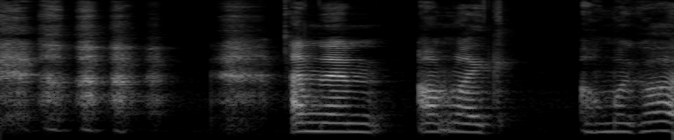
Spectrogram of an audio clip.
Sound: imitates crying

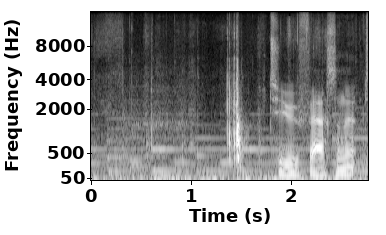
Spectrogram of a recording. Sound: snapping

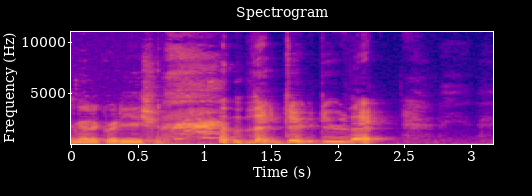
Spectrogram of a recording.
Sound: brent laughs

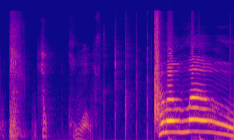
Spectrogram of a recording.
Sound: frustrated farts; clapping

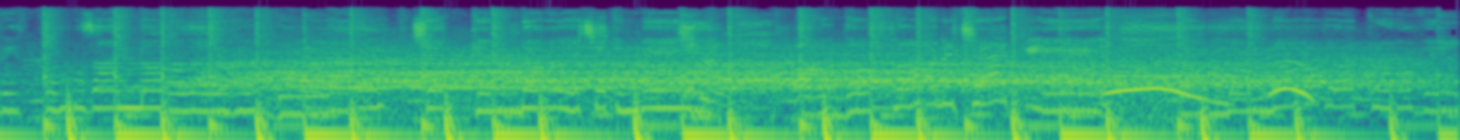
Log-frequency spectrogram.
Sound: cheers and applause

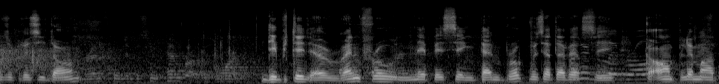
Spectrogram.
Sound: applause

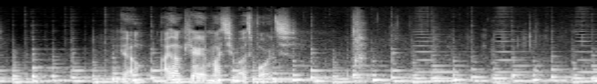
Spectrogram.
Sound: laughs; upbeat string music

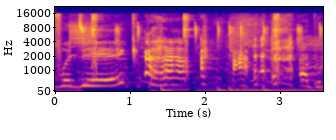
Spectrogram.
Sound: laughing lightly

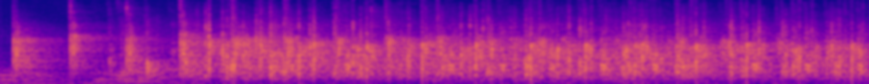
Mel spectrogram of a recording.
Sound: members applauding

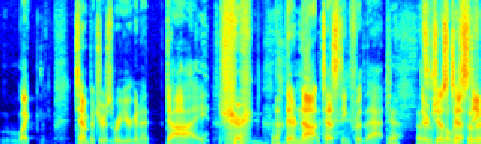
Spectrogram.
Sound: nervous laugh?

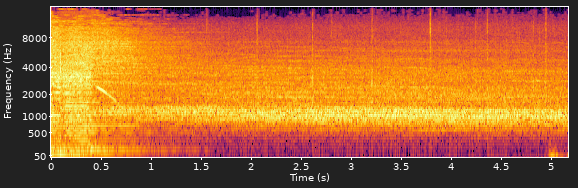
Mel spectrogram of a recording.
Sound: cheering

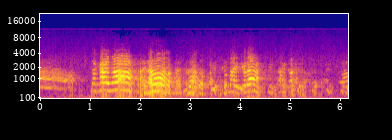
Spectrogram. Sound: screaming; speaking japanese - laughter

